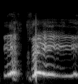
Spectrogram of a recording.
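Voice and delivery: high, loud whoop of joy; joyful yell. Acted. Overjoyed man running through town, whooping with joy. George runs home overjoyed.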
